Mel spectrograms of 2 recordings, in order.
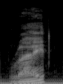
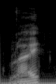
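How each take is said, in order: Both takes have the same delivery.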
